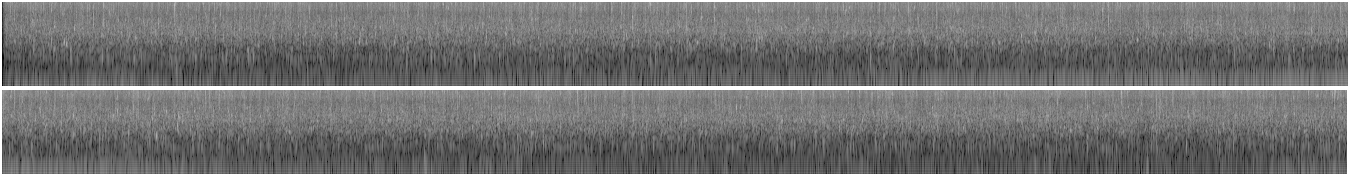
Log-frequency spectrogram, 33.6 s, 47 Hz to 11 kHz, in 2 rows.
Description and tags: small river
Recorded in south germany, black forest- Zoom H4N
Nature, Peaceful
